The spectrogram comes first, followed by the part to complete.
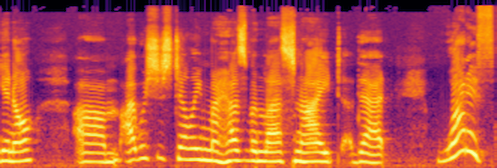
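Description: A woman talks at a fairly slow pace in a normal speaking voice, fairly high in pitch. Her intonation is lively and the sound is dry and close with no echo. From Imperial Valley, California. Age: 60s. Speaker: political candidate, water district. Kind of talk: casual interview conversation.

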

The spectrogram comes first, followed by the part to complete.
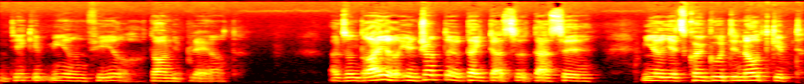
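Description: Fairly low female voice with vocal fry, a fairly slow pace and long, frequent pauses. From Lake Constance area, southern Germany. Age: 80s+. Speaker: grandmother interviewee. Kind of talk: life story interview. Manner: halting.

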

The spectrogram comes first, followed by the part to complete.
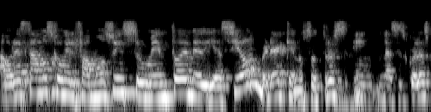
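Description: Speaking with a Costa Rican accent, a woman talks at a fairly quick pace in a fairly high pitch, with noticeable background noise. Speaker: primary school teacher. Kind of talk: live-stream panel conversation.

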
